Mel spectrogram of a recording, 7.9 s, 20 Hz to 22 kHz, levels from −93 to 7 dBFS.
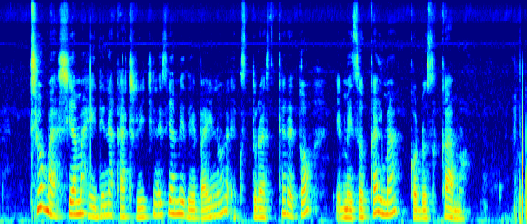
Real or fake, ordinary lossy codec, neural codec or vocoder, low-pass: real; none; none; none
